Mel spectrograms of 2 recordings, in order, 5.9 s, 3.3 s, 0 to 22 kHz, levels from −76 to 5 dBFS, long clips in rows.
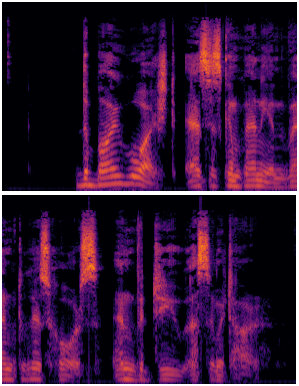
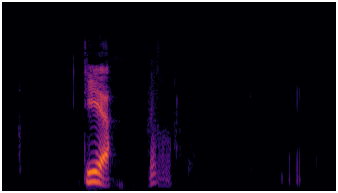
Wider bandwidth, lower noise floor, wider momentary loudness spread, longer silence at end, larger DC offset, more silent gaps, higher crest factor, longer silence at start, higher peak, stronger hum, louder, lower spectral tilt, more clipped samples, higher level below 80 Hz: first, 16 kHz vs 10.5 kHz; second, -66 dBFS vs -79 dBFS; second, 18 LU vs 25 LU; second, 0.4 s vs 1.8 s; neither; neither; about the same, 22 dB vs 26 dB; about the same, 0.75 s vs 0.8 s; first, 0 dBFS vs -8 dBFS; neither; first, -17 LUFS vs -25 LUFS; second, -0.5 dB/octave vs -5 dB/octave; neither; first, -62 dBFS vs -84 dBFS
